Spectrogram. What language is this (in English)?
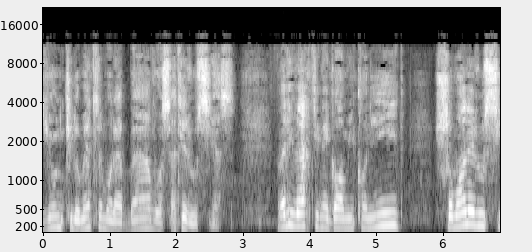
Persian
